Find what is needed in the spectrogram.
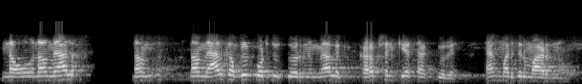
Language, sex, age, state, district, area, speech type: Kannada, male, 30-45, Karnataka, Belgaum, rural, conversation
